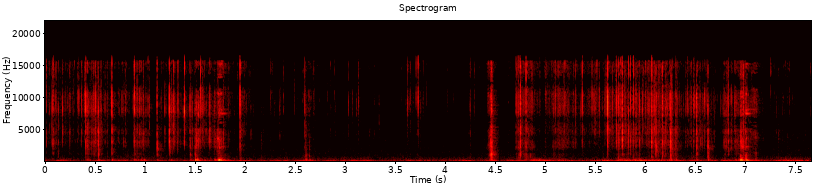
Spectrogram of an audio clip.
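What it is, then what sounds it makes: Wound plastic tape ball being cut. A metal scalpel cuts through a hand-held ball of carved, solid wound plastic tape with striped layers. It makes a run of short, crisp crunching and crackling snaps with bright, sharp edges over a steady low hum. Each cut dies away almost instantly, and the louder crunches stand out near the start, middle and end.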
